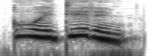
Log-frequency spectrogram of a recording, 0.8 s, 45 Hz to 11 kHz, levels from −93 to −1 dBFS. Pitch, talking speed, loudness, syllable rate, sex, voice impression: 275 Hz, 215 wpm, -14 LUFS, 5.1 syllables/s, female, very feminine, slightly young, very thin, tensed, slightly powerful, bright, slightly hard, clear, fluent, slightly raspy, very cute, slightly intellectual, very refreshing, sincere, calm, very unique, elegant, slightly wild, very sweet, very lively, kind, slightly intense, sharp, very light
